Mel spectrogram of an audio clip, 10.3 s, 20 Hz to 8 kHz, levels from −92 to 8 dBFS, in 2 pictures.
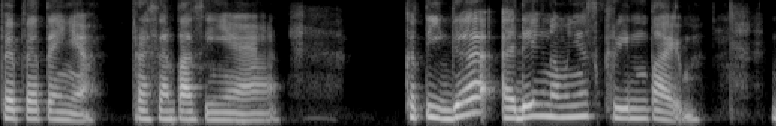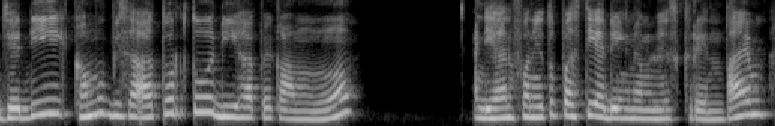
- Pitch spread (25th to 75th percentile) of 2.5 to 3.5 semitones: No, average, 4.6 semitones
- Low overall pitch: No, high, 230 Hz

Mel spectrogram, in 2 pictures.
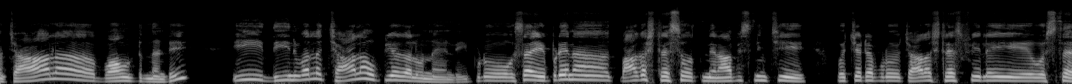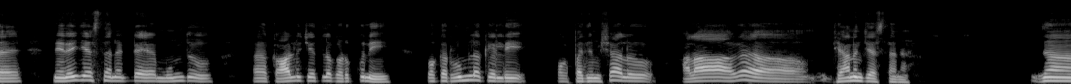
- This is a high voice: No, medium, 170 Hz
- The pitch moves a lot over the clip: No, average, 3.4 semitones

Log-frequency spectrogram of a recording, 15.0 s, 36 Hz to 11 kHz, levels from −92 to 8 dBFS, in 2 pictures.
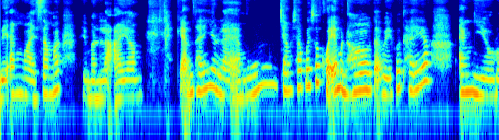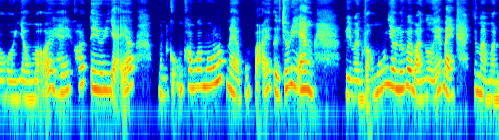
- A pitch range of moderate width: No, wide, 5.7 semitones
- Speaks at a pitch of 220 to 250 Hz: No, very high, 260 Hz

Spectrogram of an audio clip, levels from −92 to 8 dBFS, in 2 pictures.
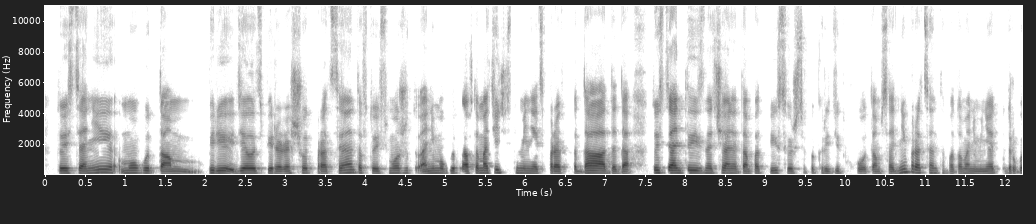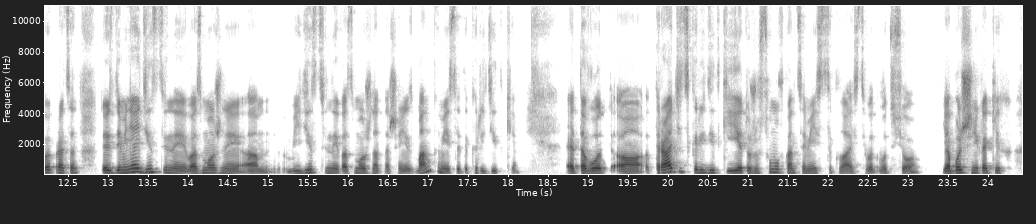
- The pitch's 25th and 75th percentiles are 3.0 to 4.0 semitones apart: No, narrow, 2.6 semitones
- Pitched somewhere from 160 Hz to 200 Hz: No, medium, 150 Hz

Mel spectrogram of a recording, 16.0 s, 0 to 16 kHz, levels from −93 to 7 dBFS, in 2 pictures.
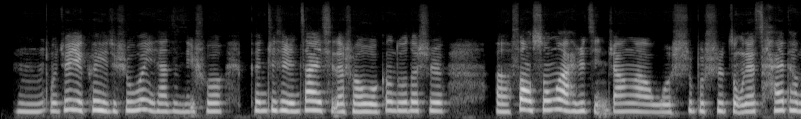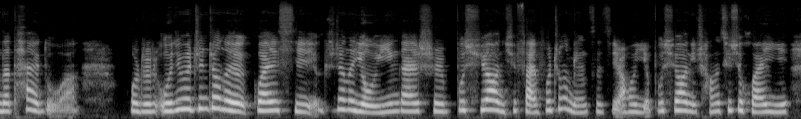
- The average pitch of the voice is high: Yes, very high, 255 Hz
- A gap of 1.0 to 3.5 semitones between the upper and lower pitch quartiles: Yes, narrow, 2.5 semitones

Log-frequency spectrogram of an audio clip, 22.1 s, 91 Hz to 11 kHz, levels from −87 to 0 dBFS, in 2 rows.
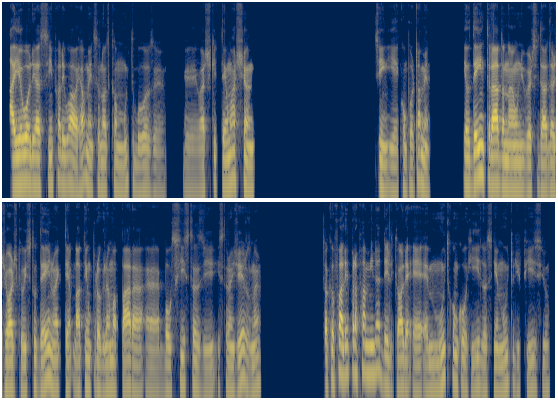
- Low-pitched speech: Yes, low, 110 Hz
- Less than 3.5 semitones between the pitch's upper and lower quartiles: Yes, average, 3.0 semitones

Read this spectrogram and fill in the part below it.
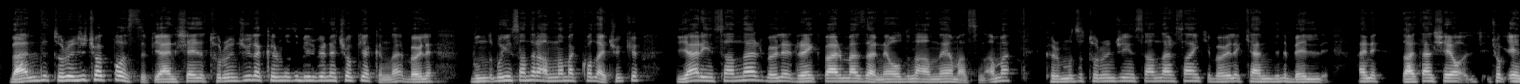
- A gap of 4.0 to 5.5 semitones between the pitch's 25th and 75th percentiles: Yes, average, 4.6 semitones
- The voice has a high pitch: No, medium, 150 Hz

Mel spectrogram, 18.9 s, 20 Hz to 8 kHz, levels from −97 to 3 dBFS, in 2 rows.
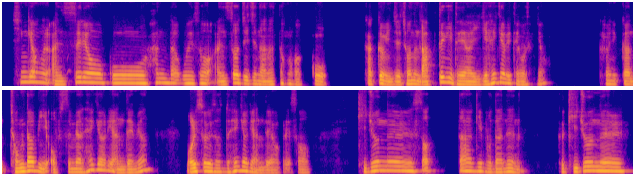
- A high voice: No, low, 130 Hz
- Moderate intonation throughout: No, wide, 6.4 semitones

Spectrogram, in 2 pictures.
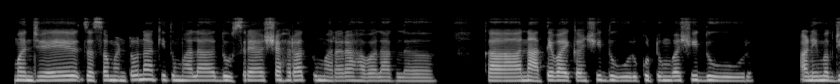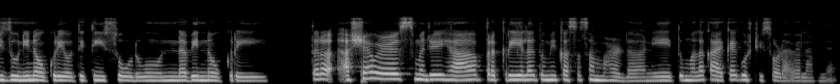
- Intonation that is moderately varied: No, narrow, 2.2 semitones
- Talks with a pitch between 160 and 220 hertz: Yes, high, 190 Hz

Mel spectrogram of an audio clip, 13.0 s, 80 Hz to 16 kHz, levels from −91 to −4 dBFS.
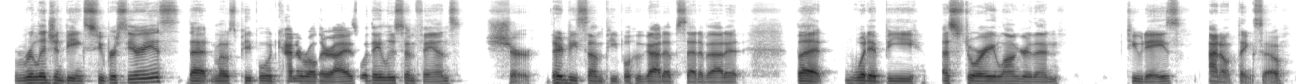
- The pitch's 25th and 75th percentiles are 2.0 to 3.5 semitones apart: Yes, average, 3.0 semitones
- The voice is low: Yes, low, 105 Hz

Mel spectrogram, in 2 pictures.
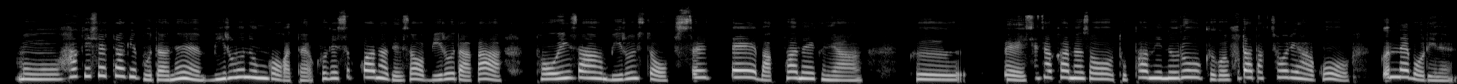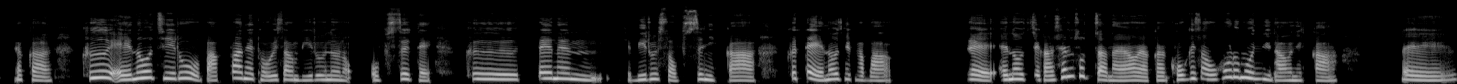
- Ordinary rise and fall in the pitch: No, wide, 5.9 semitones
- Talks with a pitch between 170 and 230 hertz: No, high, 240 Hz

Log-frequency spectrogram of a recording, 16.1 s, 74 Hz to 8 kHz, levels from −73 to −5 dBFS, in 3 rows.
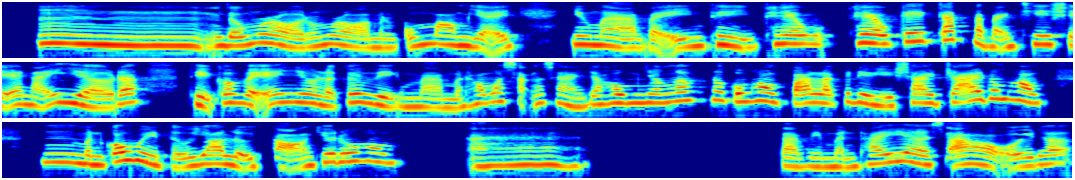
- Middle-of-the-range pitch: No, high, 245 Hz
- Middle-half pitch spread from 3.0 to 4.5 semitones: Yes, average, 4.2 semitones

